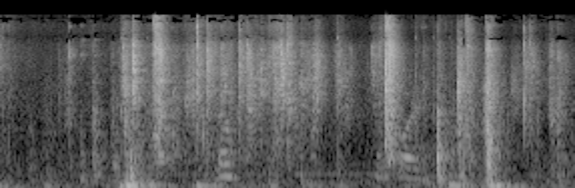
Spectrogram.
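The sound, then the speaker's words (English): A dog whimpers and whines in short, uneven bursts after jumping off a bed, mixed with soft thumps and shuffling movement, moderately loud. “Okay, my dog is being loud.”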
